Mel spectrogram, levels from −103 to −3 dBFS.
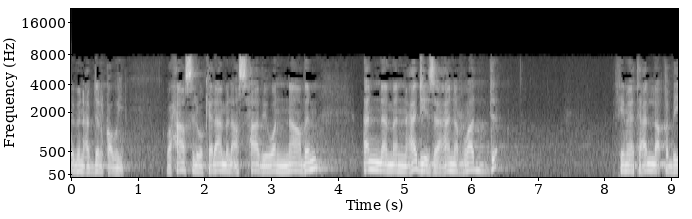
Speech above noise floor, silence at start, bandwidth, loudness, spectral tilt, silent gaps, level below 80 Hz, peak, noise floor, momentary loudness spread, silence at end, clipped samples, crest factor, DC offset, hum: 30 dB; 0 s; 8 kHz; -21 LUFS; -4.5 dB/octave; none; -52 dBFS; 0 dBFS; -50 dBFS; 10 LU; 0 s; under 0.1%; 22 dB; under 0.1%; none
